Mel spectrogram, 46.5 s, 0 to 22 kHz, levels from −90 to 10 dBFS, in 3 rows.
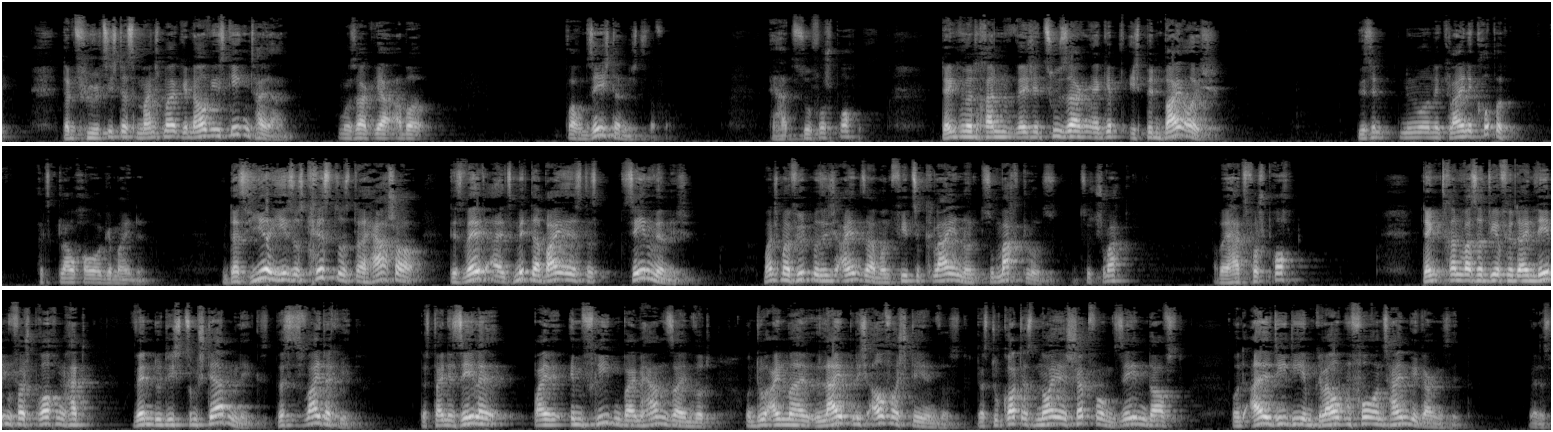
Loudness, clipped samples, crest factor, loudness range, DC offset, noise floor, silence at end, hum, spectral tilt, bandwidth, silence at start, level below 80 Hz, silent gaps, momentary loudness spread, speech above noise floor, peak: -18 LUFS; under 0.1%; 18 dB; 9 LU; under 0.1%; -74 dBFS; 0 s; none; -5 dB/octave; 15 kHz; 0.6 s; -64 dBFS; none; 16 LU; 57 dB; 0 dBFS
